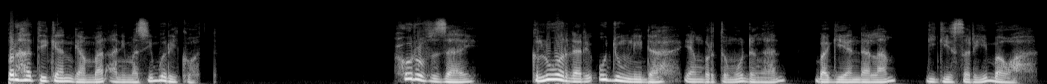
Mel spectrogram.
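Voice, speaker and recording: Slow, measured male lesson narrator. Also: medium pitch, animated, dark tone, husky, no echo. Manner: slow, deliberate, demonstrates each sound. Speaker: Quran recitation teacher. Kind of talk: scripted instructional narration. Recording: dry, slightly dull lo-fi recording.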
